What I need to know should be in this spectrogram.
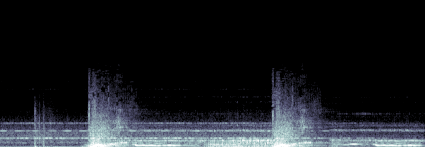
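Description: Heavy blows thud as a metal pipe strikes a creature.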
